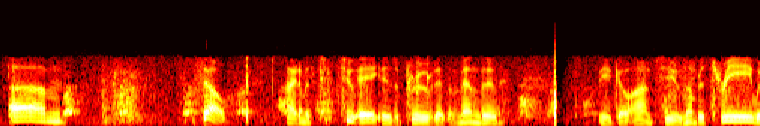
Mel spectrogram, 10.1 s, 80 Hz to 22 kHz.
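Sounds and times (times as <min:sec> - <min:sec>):
dog barking with a whiny tone: 0:00.8 - 0:04.5, 0:06.9 - 0:08.0
speech: 0:02.7 - 0:06.9, 0:08.0 - 0:10.1.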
